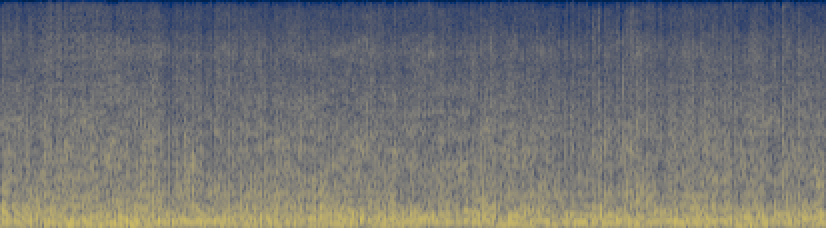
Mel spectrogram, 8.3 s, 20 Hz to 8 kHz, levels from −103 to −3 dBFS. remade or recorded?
remade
